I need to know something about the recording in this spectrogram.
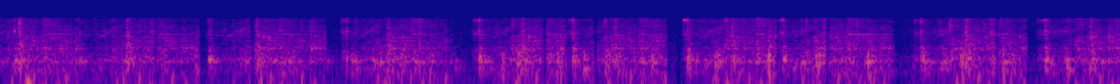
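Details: Small pull-start engine after carb cleaning, refuelled, with the primer bulb removed and spark confirmed. Repeated raspy pull-cord cranks come in quick bursts but it never catches; cranks but won't start, a fuel delivery issue is suspected.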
